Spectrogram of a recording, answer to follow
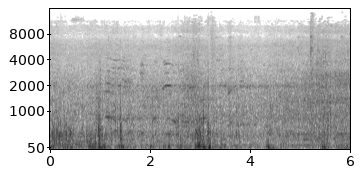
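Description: Wind buffeting the phone's microphone over outdoor street and vehicle noise, with faint distant voices and a few sharp knocks.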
